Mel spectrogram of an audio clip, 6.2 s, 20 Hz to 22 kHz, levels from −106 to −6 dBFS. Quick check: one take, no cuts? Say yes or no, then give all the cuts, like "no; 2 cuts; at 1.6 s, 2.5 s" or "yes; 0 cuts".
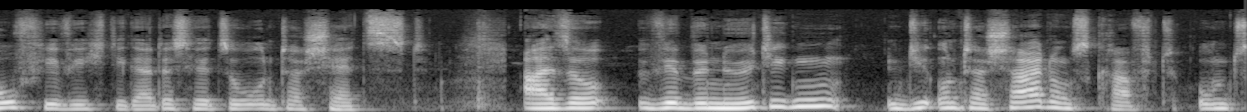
no; 2 cuts; at 2.5 s, 4.3 s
